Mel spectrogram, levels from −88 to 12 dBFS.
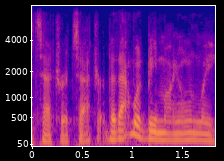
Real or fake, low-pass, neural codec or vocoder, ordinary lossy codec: fake; 7.2 kHz; codec, 16 kHz, 2 kbps, FunCodec, trained on LibriTTS, 25 frames a second; Opus, 16 kbps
